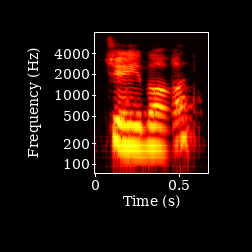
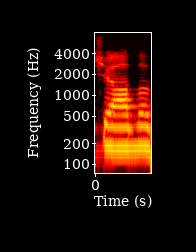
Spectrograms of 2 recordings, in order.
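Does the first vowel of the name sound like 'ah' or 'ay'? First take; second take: ay; ah. First: The first vowel sounds like 'ay'. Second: The first vowel sounds like 'ah'. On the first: The speaker calls it right. "It's Ava's journal, so it's Java" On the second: The speaker calls it wrong. "you will hear me mispronounce it"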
